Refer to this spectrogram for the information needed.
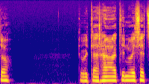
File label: "rhad", Welsh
